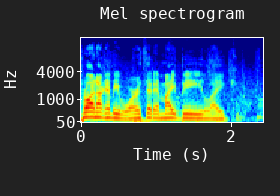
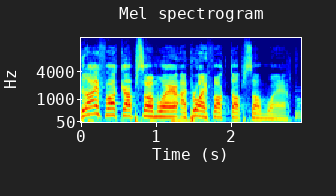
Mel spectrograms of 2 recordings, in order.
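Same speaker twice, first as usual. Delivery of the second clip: put-on Brooklyn-accented voice; 4 semitones higher than usual. Voicing your own first thought after a possible joke, in a Brooklyn accent. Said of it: "I think to myself in like a in like a Brooklyn accent".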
